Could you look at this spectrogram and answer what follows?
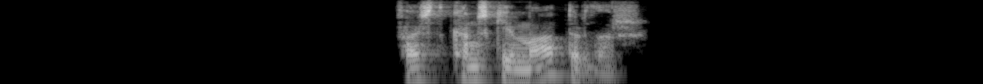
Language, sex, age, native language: Icelandic, male, 30-39, Icelandic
